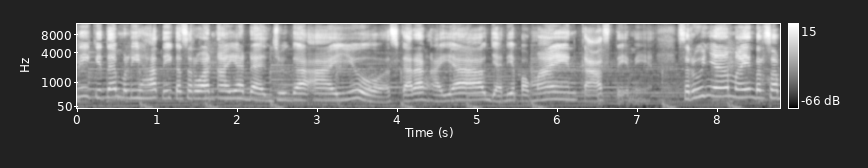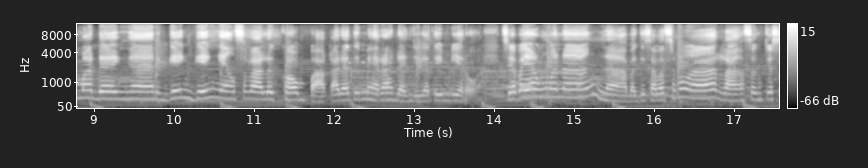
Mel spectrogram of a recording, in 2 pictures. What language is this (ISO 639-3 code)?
ind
